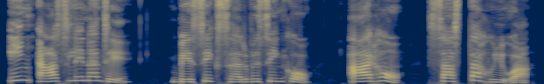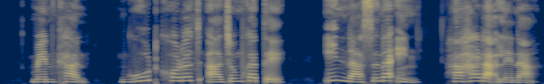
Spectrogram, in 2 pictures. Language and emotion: Santali, sad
